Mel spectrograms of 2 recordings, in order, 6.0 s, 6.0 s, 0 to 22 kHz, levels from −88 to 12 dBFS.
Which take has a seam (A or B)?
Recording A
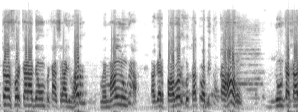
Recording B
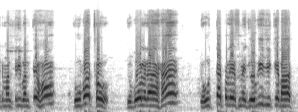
A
